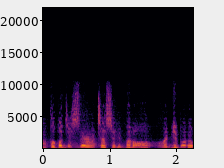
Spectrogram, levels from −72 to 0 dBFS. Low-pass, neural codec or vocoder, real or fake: 10.8 kHz; codec, 44.1 kHz, 0.9 kbps, DAC; fake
